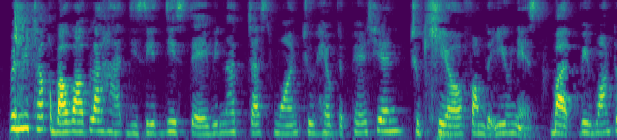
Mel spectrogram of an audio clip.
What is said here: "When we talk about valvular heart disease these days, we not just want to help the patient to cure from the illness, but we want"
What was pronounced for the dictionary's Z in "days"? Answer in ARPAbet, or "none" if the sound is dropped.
none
